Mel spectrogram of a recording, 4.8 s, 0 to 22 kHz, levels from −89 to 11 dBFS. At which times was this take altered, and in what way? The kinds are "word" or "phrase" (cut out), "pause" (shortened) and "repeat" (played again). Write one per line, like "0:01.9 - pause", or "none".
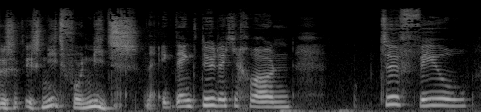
none

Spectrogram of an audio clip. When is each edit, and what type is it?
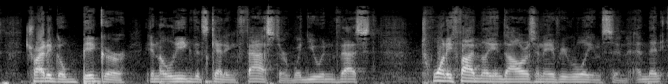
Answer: none

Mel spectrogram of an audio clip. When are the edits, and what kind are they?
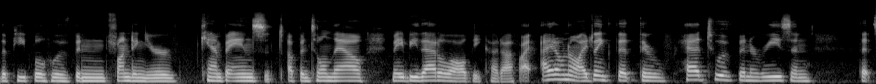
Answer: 0:05.9 - word

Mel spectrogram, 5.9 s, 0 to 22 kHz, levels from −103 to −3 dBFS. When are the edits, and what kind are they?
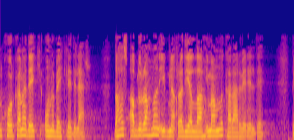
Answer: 0:02.5 - word
0:03.5 - word
0:04.1 - word
0:04.5 - word

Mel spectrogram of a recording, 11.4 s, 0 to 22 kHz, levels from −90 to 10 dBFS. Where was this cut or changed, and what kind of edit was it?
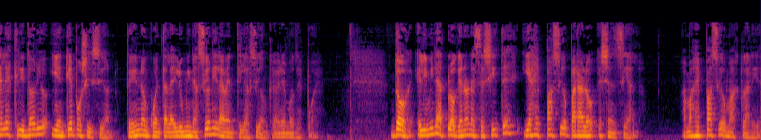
0:01.8 - pause
0:06.7 - word

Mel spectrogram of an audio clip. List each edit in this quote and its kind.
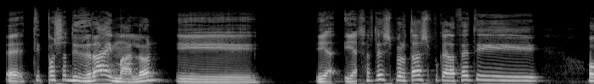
0:03.6 - word

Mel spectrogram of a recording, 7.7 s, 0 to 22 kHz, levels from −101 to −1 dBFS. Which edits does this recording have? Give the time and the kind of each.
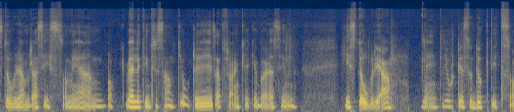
0:01.6 - word
0:03.2 - word
0:04.1 - word
0:06.4 - word

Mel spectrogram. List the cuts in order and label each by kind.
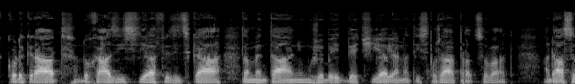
0:02.4 - word
0:03.9 - word
0:04.3 - word

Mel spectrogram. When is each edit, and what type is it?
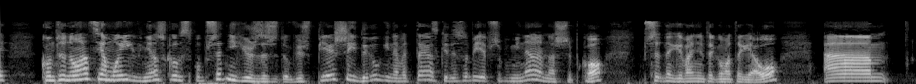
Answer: none

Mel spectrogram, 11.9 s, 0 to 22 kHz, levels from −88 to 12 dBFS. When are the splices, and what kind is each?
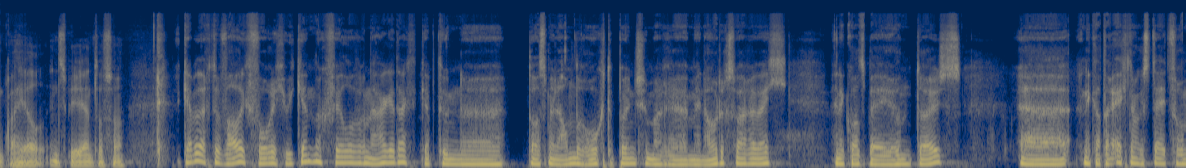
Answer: none

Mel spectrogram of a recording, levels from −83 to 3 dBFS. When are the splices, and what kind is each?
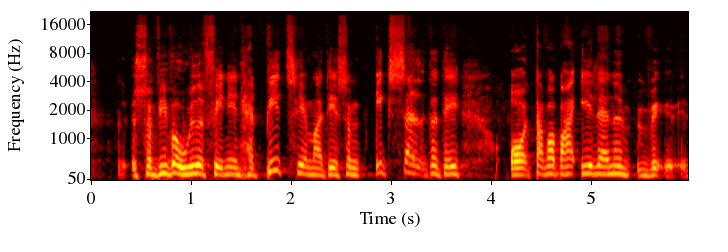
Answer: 0:03.4 - word

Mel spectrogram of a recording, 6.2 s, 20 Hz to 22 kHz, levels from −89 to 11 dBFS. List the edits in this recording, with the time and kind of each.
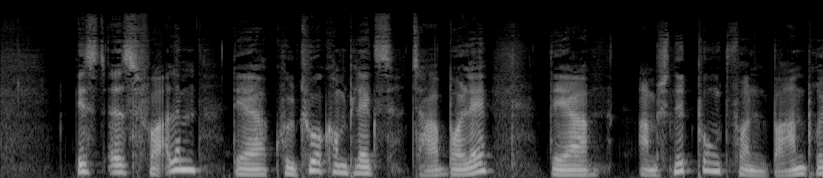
none

